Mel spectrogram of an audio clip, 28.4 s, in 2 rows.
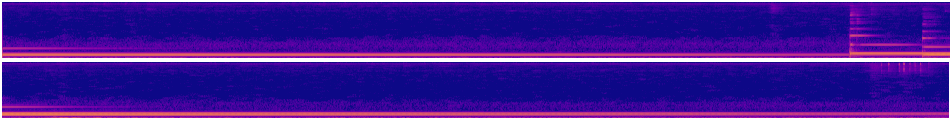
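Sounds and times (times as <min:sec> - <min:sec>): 
crystal singing bowls humming: 0:00.0 - 0:28.4
soft crystal singing bowl strikes: 0:12.7 - 0:17.0.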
